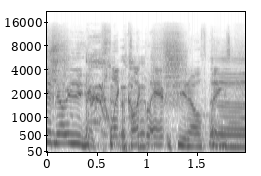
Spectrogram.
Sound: laughter

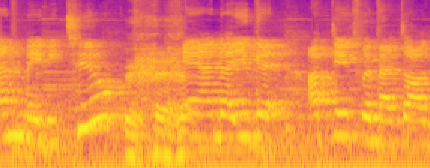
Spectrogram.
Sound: chuckles

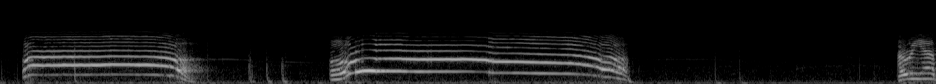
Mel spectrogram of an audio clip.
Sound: screaming

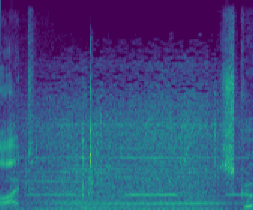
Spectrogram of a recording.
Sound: machinery beeping and whirring

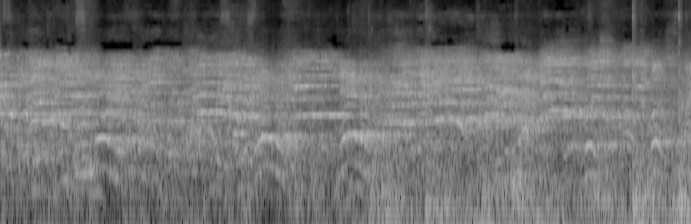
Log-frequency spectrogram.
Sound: crowd chatters; coaches yelling

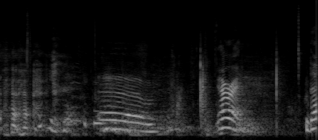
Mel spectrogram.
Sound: group chuckling

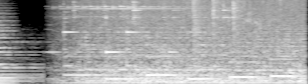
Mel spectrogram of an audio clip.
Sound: phone ringing

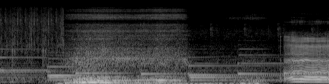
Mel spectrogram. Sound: snoring; moaning

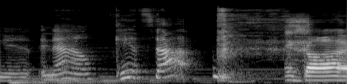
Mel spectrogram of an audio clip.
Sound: laughs

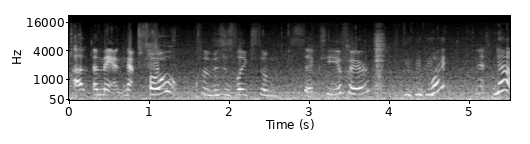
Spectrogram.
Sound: snickers

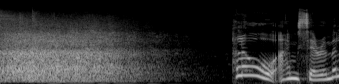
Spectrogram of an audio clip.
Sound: audience laughs

